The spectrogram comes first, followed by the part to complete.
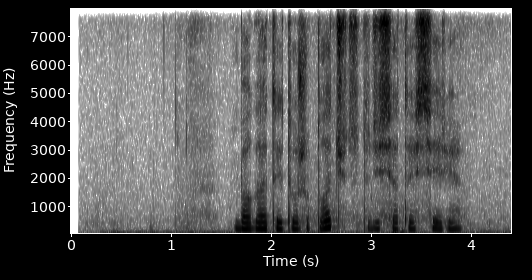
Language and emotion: Russian, neutral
